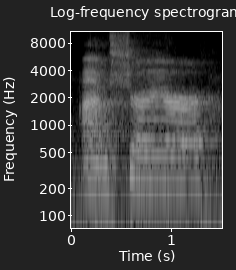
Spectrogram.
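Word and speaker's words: cher: Share, love, it's C-H-E-R, but sometimes we pronounce it S-H-A.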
